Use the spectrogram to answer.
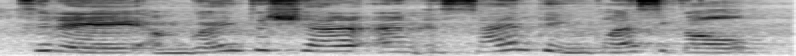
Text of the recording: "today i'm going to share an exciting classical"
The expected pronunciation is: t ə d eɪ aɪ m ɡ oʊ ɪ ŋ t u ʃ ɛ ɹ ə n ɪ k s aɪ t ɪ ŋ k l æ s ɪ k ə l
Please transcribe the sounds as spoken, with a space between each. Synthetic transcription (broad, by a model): t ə d eɪ aɪ m ɡ oʊ ɪ ŋ t u ʃ ɛ ɹ ə n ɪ s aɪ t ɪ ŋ k l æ s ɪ k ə l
